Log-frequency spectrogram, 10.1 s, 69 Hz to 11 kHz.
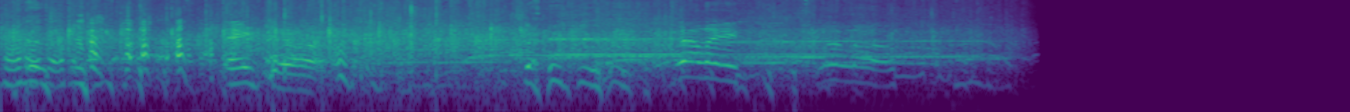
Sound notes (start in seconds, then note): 0.0 laughing; 3.9 laughs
